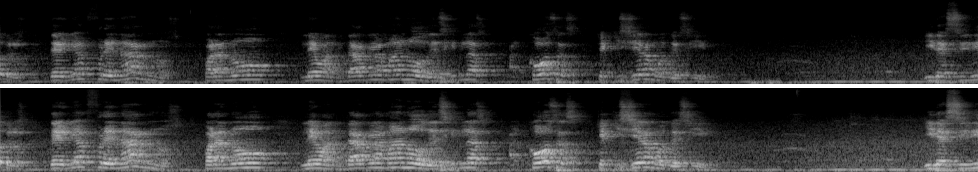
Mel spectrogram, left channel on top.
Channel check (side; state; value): left; quieter; 9.0 dB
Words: debería frenarnos para no levantar la mano o decir las cosas que quisiéramos decir y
